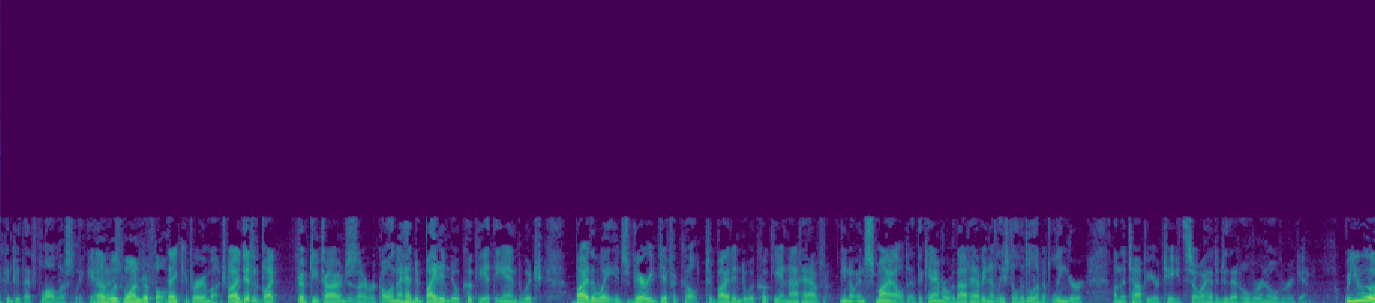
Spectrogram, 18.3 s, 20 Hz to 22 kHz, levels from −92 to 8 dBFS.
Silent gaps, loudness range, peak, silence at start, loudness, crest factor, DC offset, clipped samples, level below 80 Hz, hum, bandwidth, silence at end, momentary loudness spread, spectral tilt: none; 8 LU; -2 dBFS; 0.05 s; -23 LUFS; 20 dB; under 0.1%; under 0.1%; -50 dBFS; none; 6.6 kHz; 0 s; 14 LU; -8.5 dB/octave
